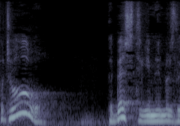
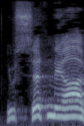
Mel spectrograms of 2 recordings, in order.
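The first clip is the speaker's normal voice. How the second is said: cried out; 6 semitones higher, 9 dB louder than usual. Acted. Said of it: "cried the Bengal light".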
